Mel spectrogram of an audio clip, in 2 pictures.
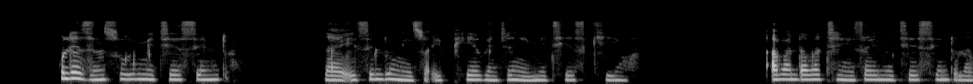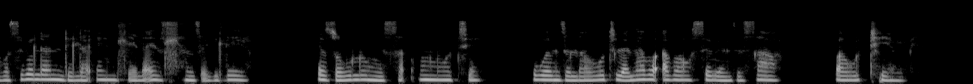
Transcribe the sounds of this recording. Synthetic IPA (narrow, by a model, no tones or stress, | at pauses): ɣulezint͡sʼuɣimitʰijesintʼu | lajɛisiluŋiswa̰ʔipʰijɛɣwɛnd͡ʒʱɛŋemitʰijesi̥kʰiːŋa | a̰βantʼaβatʰeŋisaimitʰijesintʼulaβɔsɛβɛlandʱɛla̰ʔind͡ɮʱɛla̰eziɬand͡zʱḛɣilɛjɔ | ɛzoɣuluŋisa̰umutʰi | uɣwɛnd͡zʱɛlauɣutʰilalaβɔʔaβaɣusɛβend͡zʱisajɔ | βaɣutʰɛːmbʱɛ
